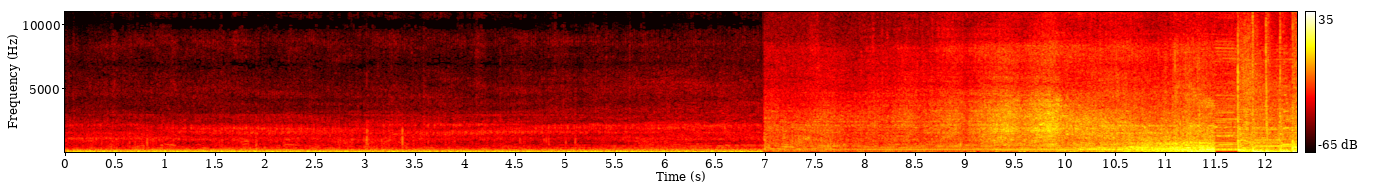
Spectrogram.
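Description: Snowmobile engines: a low steady running sound for the first seven seconds, then, after a sudden change, a snowmobile running louder along the trail, its pitch falling near the end as it passes.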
